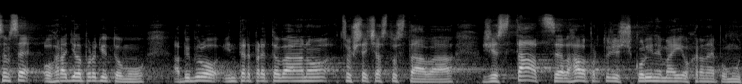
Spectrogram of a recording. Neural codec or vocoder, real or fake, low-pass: none; real; 10.8 kHz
